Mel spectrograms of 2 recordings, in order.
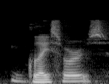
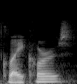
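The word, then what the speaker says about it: Glough: have pronounced it then glour is pronounced gayor gayor so more of a harder sound rather than the what I originally thought so gayor the Zam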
